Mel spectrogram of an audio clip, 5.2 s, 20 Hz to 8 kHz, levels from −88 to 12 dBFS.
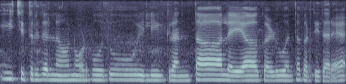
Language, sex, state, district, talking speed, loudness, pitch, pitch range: Kannada, female, Karnataka, Belgaum, 105 wpm, -17 LUFS, 175 Hz, 165-185 Hz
